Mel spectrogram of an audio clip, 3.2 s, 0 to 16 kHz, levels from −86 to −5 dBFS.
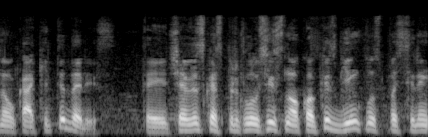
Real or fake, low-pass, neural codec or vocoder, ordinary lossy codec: real; 10.8 kHz; none; AAC, 48 kbps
